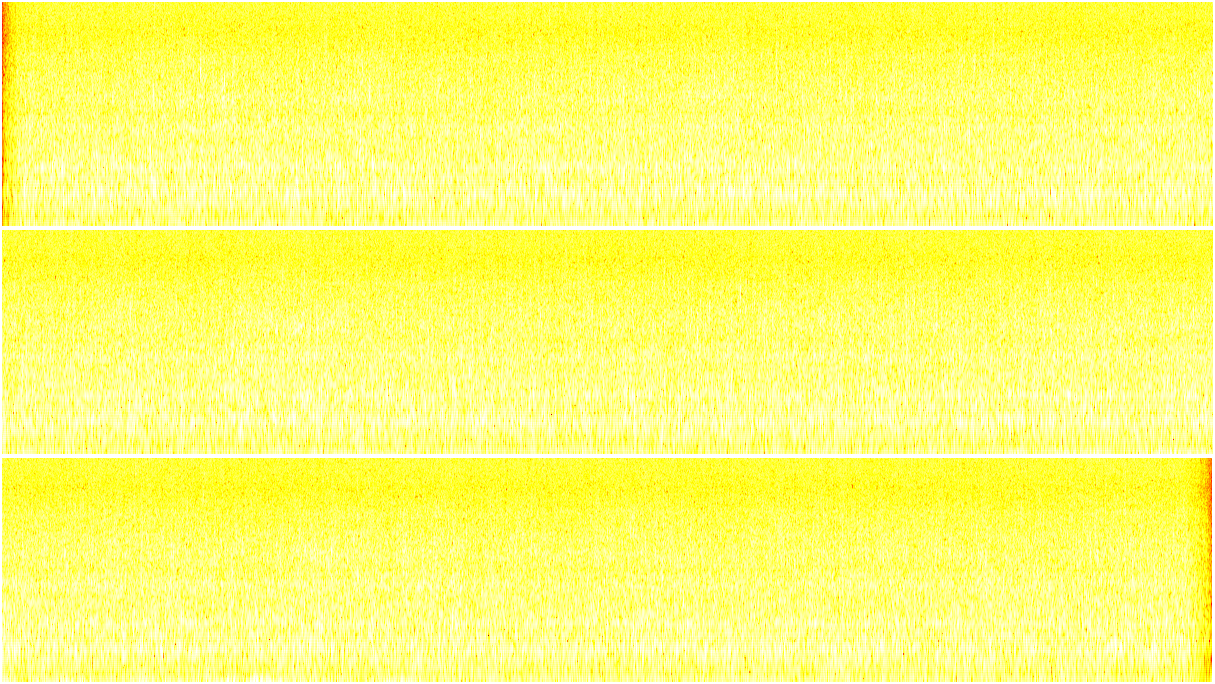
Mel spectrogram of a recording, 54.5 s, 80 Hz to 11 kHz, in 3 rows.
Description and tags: Waterfall, Small, A
Raw audio of a small waterfall by the University of Surrey lake.
An example of how you might credit is by putting this in the description/credits:
The sound was recorded using a "H1 Zoom V2 recorder" on 27th October 2016.
Stream, Small, Waterfall, Water, Fall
